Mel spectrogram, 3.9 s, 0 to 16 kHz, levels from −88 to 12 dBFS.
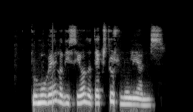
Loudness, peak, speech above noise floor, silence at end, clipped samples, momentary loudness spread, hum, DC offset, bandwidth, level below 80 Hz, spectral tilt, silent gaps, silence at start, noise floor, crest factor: -13 LUFS; -2 dBFS; over 78 dB; 0.65 s; under 0.1%; 9 LU; none; under 0.1%; 7.6 kHz; -50 dBFS; -6.5 dB/octave; none; 0.65 s; under -90 dBFS; 12 dB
